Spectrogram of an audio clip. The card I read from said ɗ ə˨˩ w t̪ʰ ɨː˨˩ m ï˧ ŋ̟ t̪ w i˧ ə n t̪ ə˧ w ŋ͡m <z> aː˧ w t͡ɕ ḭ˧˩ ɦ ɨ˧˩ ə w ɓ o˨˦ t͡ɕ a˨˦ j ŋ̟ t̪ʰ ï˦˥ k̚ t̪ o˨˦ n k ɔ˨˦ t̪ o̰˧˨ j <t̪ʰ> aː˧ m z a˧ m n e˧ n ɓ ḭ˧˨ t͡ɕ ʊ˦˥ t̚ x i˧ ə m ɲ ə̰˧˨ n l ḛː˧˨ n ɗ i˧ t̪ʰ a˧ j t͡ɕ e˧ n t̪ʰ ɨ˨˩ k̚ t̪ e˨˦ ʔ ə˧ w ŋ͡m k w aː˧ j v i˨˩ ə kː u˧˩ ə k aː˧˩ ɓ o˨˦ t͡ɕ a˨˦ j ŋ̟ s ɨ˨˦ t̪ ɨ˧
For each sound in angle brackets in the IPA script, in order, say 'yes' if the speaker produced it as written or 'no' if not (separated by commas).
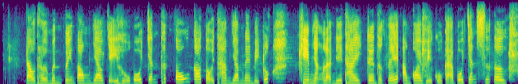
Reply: yes, yes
